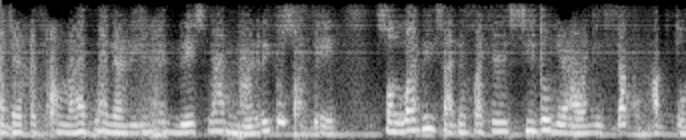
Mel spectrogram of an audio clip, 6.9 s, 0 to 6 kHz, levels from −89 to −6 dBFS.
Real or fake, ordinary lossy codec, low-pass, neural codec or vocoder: fake; none; 5.4 kHz; codec, 44.1 kHz, 0.9 kbps, DAC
